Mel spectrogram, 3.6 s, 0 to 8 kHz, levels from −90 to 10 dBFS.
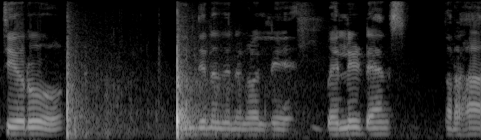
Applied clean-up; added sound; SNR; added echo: none; Fireworks; -4 dB; none.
